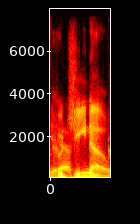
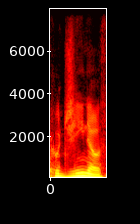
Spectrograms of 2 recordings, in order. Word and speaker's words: Gugino: Carla Guino, Gugino, I can't pronounce her last name. – From Gerald's Game? – Yes. – Carla Cugino. – Cugino, thank you.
